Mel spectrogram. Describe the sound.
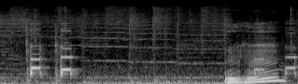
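Telephone keypad tones dial a landline, with two short beeps early on and a thin, steady tone after them. A voice breaks in loudly near the end.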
